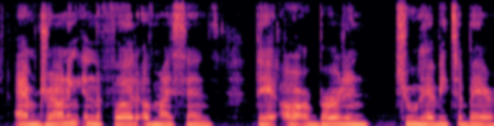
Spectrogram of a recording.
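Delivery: normal talking voice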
